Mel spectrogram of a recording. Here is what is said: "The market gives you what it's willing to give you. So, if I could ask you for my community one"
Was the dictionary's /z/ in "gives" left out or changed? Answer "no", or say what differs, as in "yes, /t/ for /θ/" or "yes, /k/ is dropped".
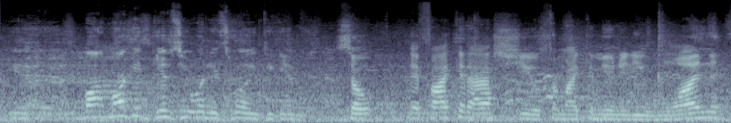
no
